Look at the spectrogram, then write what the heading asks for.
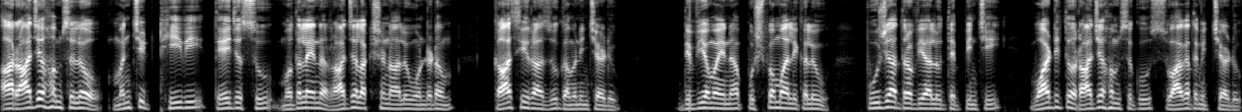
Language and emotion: Telugu, neutral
